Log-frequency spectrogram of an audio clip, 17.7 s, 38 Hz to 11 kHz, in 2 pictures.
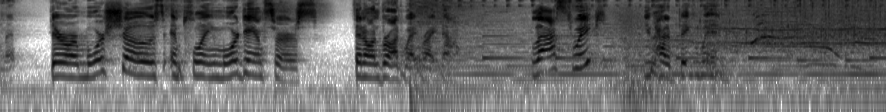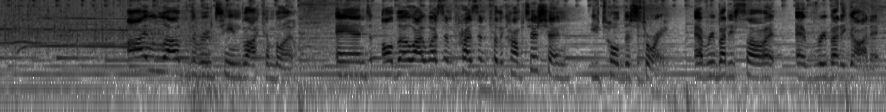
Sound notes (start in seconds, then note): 6.9 crowd cheering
